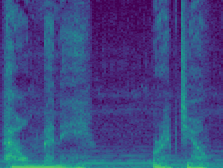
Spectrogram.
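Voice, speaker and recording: A man plays a protective young guy with simmering anger in an audio drama. His voice sits low and he speaks slowly, in short, blunt, insistent phrases, with music underneath.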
